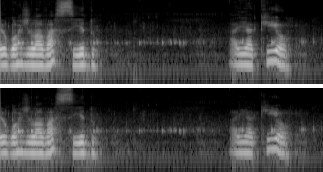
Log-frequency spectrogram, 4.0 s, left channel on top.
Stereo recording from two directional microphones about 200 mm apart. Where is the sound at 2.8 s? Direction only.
30° left (ahead or behind).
